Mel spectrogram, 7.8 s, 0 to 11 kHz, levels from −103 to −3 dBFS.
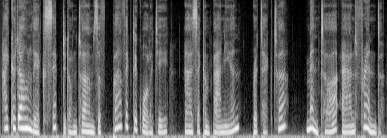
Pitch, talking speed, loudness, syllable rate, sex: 180 Hz, 130 wpm, -18 LUFS, 4.2 syllables/s, female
